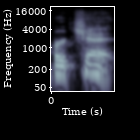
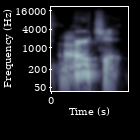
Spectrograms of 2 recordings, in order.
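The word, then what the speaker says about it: Burchett: not saying it right it's not berchette it's birchit it's that's the tennessee way to say it dan warren i apologize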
